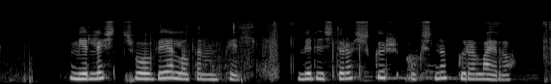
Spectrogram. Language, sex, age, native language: Icelandic, female, 18-19, Icelandic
